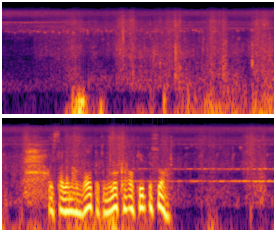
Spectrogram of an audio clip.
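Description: Grass and leafy plants rustle and brush loudly close by.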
